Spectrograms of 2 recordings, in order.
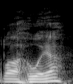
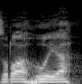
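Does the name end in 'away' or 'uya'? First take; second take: uya; uya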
